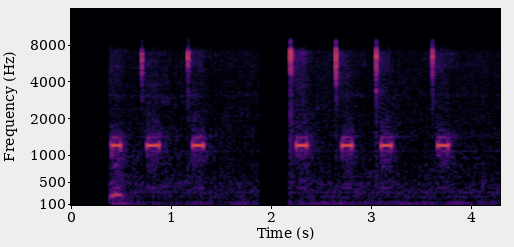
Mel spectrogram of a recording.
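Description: Touch-tone keypad beeps from a Samsung smartphone as digits are keyed into a conference-call dial-in: seven short beeps in two runs, three and then four, each with a small click.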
